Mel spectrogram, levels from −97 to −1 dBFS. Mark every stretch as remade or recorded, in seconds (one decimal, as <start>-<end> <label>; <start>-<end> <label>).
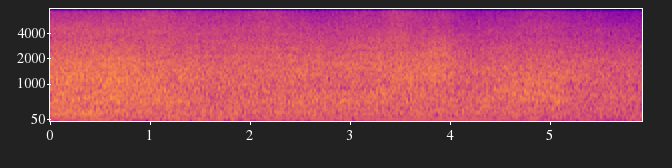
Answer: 0.0-1.3 recorded; 1.3-3.3 remade; 3.3-5.9 recorded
